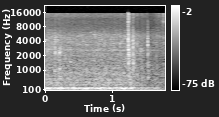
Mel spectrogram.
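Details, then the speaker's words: Toyota Kijang 7K engine running on the mechanic's own known-good emission control module, for comparison with the customer's module, which would not let the engine idle. A low, steady idle rumble with no knocks, misses or hunting, which is a normal idle. "nah sedangkan jika pakai modul punya saya mobil biasa"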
